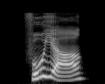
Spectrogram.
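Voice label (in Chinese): "抚养", Mandarin Chinese; HSK6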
